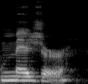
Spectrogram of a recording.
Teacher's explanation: And that's going to make the j sound. It's an alveolar palatal, and it is voiced in words such as like measure, that j sound. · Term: fricatives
